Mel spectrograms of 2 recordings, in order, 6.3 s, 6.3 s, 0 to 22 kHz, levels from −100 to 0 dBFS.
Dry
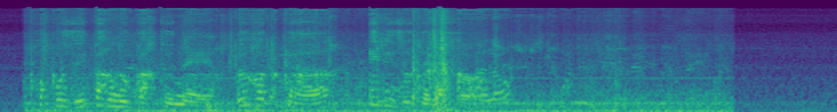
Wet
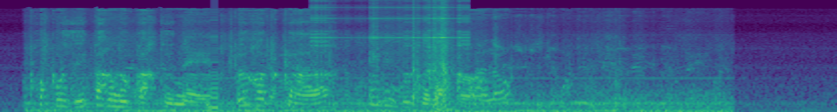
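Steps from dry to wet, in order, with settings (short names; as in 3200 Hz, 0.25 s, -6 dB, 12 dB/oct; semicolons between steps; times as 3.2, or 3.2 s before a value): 2.32–3.52 sample sorter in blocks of 8 samples; stuck buffer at 1.58, samples 256, times 8; gain -3.5 dB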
